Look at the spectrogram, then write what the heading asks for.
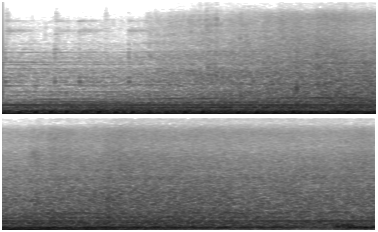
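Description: Ocean water washing and splashing, swelling in from about two seconds in, over a deep, steady rumble with a held low tone.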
